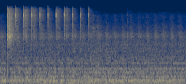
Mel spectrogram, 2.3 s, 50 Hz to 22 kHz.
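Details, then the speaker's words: Rapid, evenly spaced sharp snapping clicks at 10 pulses per second over steady machine hum: a laser firing during tattoo removal on a man's left-arm sleeve tattoo. "so you see how quickly he goes ten ulcers per second it's a very efficient process"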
